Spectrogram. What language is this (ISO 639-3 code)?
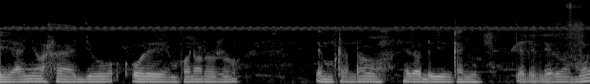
mas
